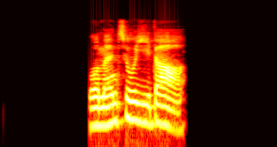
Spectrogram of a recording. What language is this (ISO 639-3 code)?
zho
